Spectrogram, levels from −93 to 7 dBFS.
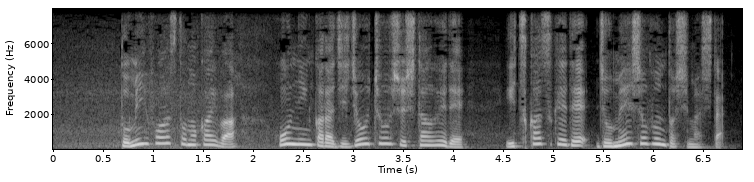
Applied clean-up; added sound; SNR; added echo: none; none; none; none.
